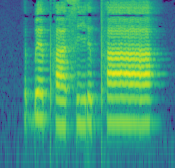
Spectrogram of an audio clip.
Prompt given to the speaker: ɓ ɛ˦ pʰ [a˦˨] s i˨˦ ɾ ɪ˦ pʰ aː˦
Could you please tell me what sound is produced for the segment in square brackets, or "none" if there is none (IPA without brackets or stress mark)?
a˨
